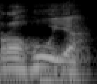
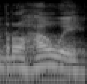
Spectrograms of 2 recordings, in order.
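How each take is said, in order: First: The name ends with a 'uyah' sound. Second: The name ends with an 'aweh' sound. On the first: This is the original Persian reading used by hadith scholars. The speaker calls it right. "tapi Rohuyah" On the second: This is the reading used by the jurists. The speaker calls it wrong. "Bukan Rohaweh"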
